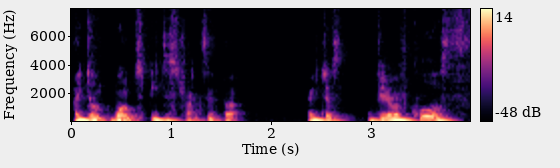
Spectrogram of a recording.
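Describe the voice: A man at medium pitch speaks fairly slowly in a dark, mellow tone. His intonation is fairly even, and the room echo is audible.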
